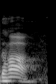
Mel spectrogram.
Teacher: धा होता है सघोष महाप्राण से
